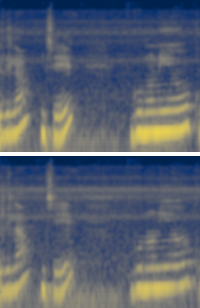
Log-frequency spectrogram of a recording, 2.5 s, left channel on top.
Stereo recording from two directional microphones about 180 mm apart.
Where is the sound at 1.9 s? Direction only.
20° left (ahead or behind).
